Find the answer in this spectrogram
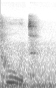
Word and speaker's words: Hut: Hut. That's hoot. Hoot. That's hoot. Spelled hut. Pronounced hoot.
